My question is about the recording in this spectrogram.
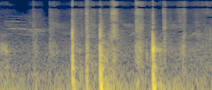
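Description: Basketball dribbled on hard-packed dirt: three thuds, the first lighter, starting about halfway through and coming about half a second apart.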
